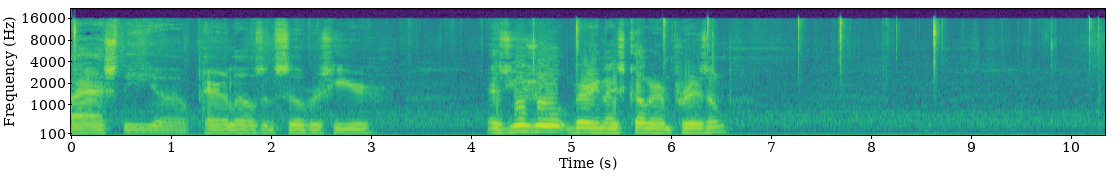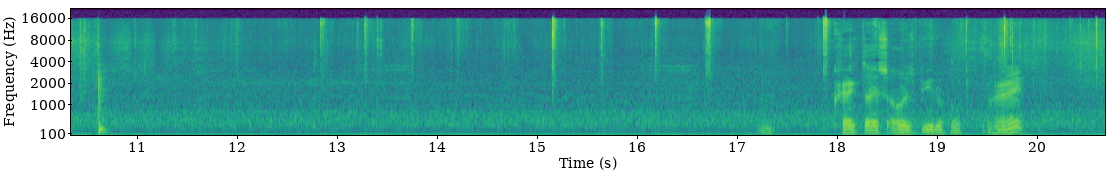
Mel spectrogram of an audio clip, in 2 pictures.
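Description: Trading cards flick and rustle between hands.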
